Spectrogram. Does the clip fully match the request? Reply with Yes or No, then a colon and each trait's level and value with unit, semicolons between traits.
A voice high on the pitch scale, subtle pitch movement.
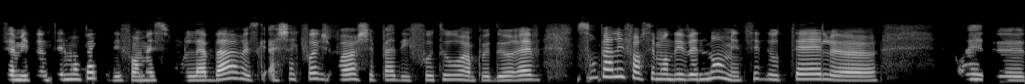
No: high, 220 Hz; average, 3.8 semitones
